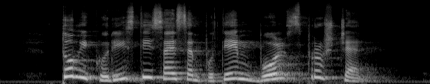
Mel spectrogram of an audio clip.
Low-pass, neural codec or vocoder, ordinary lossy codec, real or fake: 19.8 kHz; codec, 44.1 kHz, 7.8 kbps, DAC; none; fake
